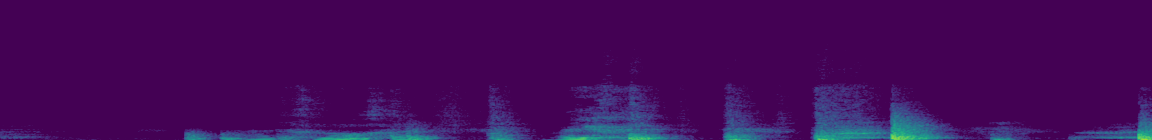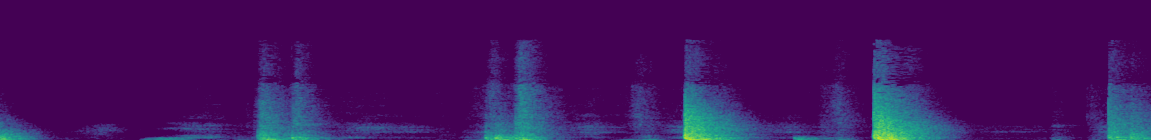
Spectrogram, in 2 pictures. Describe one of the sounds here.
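Feet shuffle and stamp quickly on a hard floor.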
